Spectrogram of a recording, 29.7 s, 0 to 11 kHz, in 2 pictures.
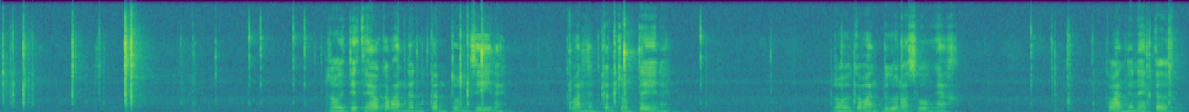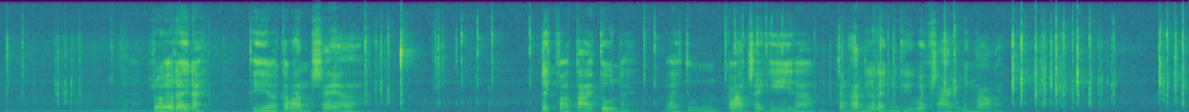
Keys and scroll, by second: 1.3 Return, 5.4 ctrl+j, 7.2 ctrl+t, 14.1 Return.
